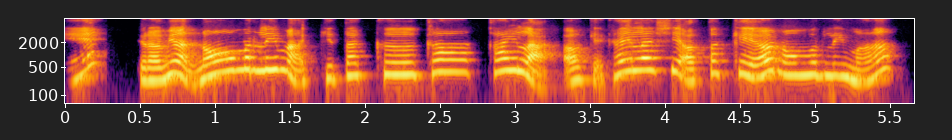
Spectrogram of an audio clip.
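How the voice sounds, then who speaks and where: A woman with a high voice leads an online language lesson. She explains step by step and often praises her students. Her tone stays encouraging throughout. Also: lively intonation, quick pace, fairly bright tone. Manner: encouraging, mixes Korean praise into Indonesian. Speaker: Korean language teacher. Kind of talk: online class teaching.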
